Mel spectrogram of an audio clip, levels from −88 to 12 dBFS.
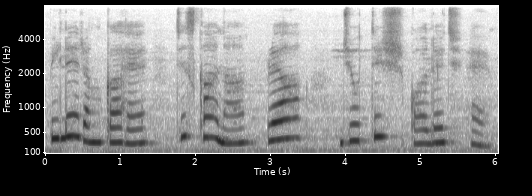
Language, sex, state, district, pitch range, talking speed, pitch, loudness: Hindi, female, Madhya Pradesh, Bhopal, 285-380 Hz, 90 wpm, 300 Hz, -14 LUFS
